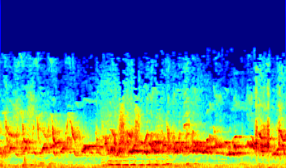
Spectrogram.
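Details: Continuous busy song from a greater green leafbird: quick scratchy chirps and short whistled slurs packed closely together, several notes per second, varied and restless throughout.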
